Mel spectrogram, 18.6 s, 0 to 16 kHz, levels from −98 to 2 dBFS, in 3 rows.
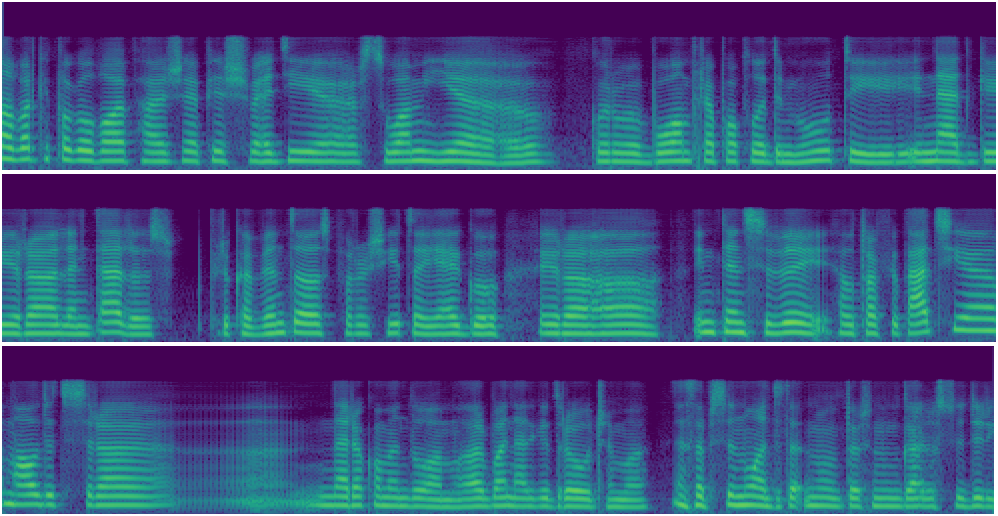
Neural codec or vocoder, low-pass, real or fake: codec, 16 kHz, about 1 kbps, DyCAST, with the encoder's durations; 7.2 kHz; fake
